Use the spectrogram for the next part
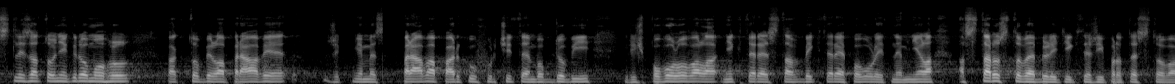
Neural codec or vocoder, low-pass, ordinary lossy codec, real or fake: none; 14.4 kHz; Opus, 32 kbps; real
